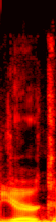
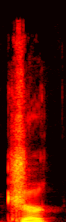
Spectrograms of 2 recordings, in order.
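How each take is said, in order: First: The name begins with a Y sound. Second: The name begins with a J sound. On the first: "maybe it's pronounced Yerk" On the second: "not Jerk Gustafson"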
